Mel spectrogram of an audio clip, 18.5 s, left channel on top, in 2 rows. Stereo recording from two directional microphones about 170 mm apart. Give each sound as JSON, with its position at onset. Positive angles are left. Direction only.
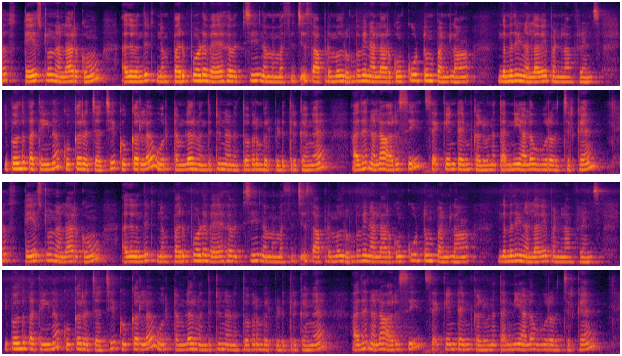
{"t": 0.0, "sound": "speech", "side_deg": 25}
